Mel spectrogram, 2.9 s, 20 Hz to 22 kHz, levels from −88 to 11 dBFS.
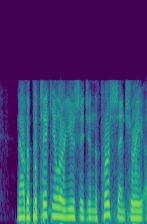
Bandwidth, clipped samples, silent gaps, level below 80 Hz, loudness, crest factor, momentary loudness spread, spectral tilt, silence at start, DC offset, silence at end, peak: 5.2 kHz; under 0.1%; none; -38 dBFS; -10 LUFS; 10 dB; 7 LU; -10 dB/octave; 0.35 s; under 0.1%; 0 s; 0 dBFS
